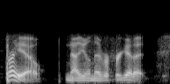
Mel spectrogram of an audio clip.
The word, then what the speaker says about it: Breyault: two and we're with our special guest and you know I'm I'm butchering your new Mike is that the correct pronunciation no no you got it right congratulations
